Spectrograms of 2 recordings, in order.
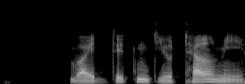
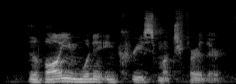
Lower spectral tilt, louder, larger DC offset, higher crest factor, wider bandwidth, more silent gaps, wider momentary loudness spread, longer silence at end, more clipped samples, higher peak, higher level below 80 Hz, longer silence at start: first, -8.5 dB/octave vs -5.5 dB/octave; about the same, -27 LUFS vs -27 LUFS; neither; about the same, 22 dB vs 20 dB; second, 7.4 kHz vs 15 kHz; neither; second, 8 LU vs 12 LU; second, 0 s vs 0.15 s; neither; about the same, -6 dBFS vs -8 dBFS; first, -54 dBFS vs -62 dBFS; first, 0.7 s vs 0.3 s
